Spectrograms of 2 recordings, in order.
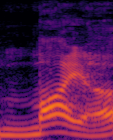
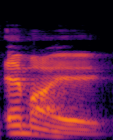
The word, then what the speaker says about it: Mia: She's called Maya, or Maya, I guess, however you pronounce it. It's MIA. It's just MIA.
